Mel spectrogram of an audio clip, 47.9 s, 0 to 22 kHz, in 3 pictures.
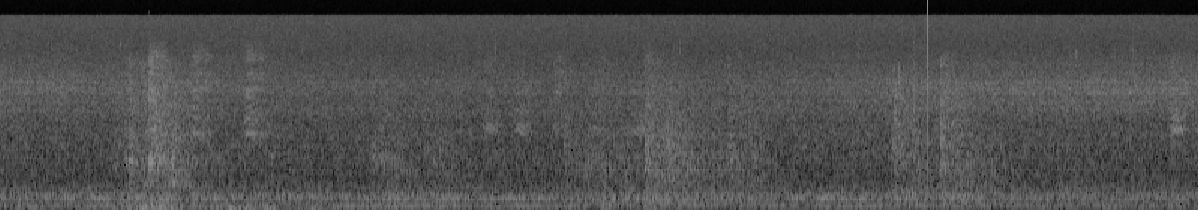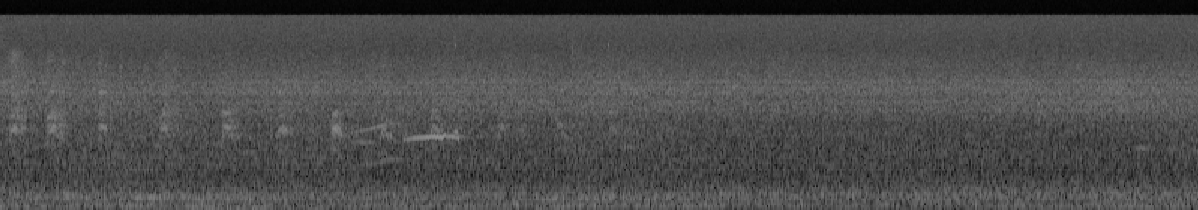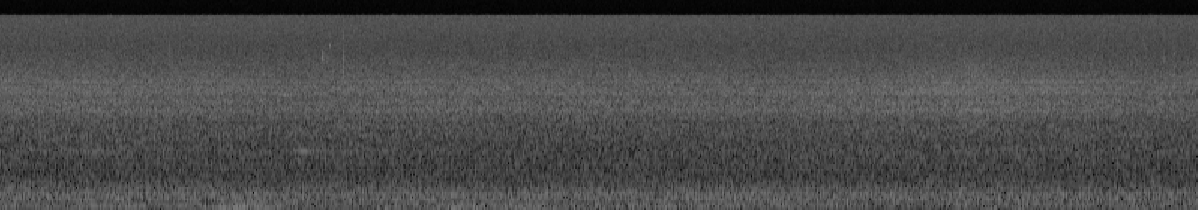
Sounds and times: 0.0s Boats queuing up to use the lock 47.9s
0.0s Planes 47.9s
0.0s Two freight trains passing overhead 47.9s
0.0s distant roar of the lock spillway and fish ladder 47.9s
0.0s guided tour boat coming through the lock 47.9s
0.0s trucks 47.9s
2.5s crows 3.6s
6.4s crows 7.6s
15.6s crows 22.8s
18.1s Seagulls 22.9s

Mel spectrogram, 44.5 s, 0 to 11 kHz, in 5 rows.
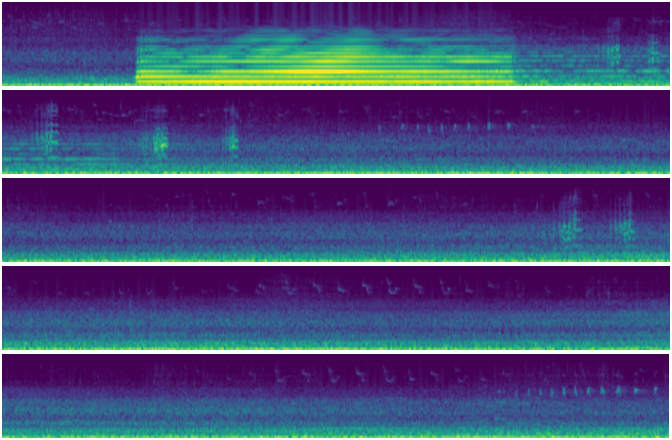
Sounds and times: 1.6s Ship's fog horn 13.9s
7.8s brent geese 12.2s
25.1s brent geese 26.4s
33.9s Ship's fog horn 44.5s

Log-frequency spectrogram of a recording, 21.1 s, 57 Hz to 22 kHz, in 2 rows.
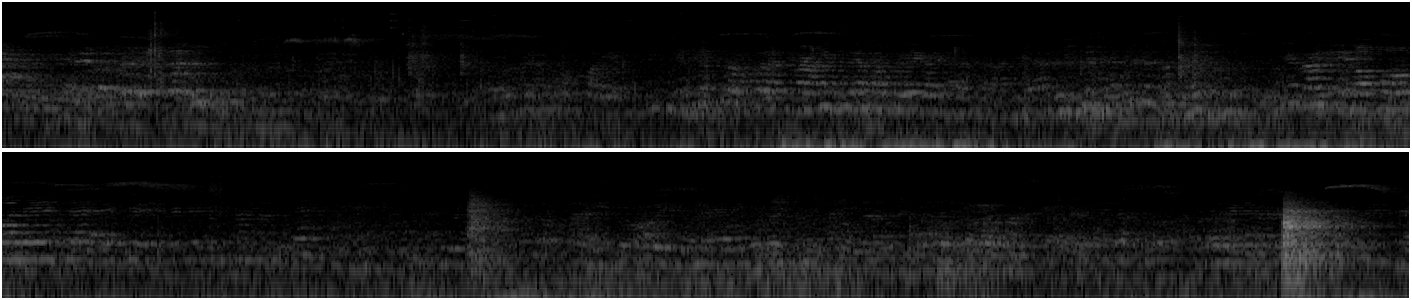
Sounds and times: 0.0s birds 4.6s
0.0s students walking and talking 21.1s
0.0s workers 21.1s
18.1s birds 21.1s

